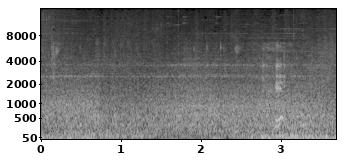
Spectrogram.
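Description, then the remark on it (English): A train rolls along the rails with a loud, steady rumble that holds constant throughout, broken only by a brief faint metallic squeal near the end. “I got the train.”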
